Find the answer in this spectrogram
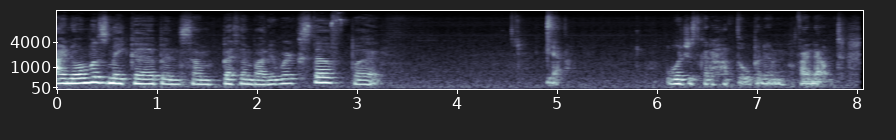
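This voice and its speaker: Soft-spoken and fairly low in pitch, a woman talks at a moderate pace with fairly even intonation and long, frequent pauses over noticeable background noise. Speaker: beauty vlogger. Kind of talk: casual chat.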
